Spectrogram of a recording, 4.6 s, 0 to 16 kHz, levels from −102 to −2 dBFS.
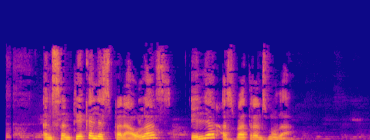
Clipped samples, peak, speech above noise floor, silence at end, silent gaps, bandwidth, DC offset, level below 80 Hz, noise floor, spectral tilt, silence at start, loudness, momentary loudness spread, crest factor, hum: under 0.1%; -4 dBFS; 40 dB; 1 s; none; 11 kHz; under 0.1%; -72 dBFS; -59 dBFS; -5.5 dB/octave; 0.1 s; -20 LUFS; 12 LU; 18 dB; none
